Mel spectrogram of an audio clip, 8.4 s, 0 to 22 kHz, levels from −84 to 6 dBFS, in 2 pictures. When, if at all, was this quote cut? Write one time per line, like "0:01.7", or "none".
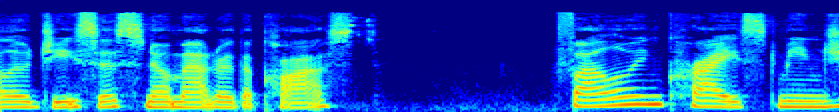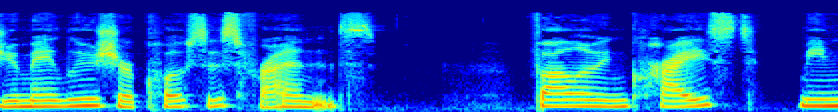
none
